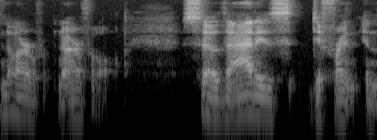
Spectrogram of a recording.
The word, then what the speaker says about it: Nahvalur: um narwhal which looks like it should be pronounced navalur but actually I'm told it's pronounced narvel so that is different in the fifth version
